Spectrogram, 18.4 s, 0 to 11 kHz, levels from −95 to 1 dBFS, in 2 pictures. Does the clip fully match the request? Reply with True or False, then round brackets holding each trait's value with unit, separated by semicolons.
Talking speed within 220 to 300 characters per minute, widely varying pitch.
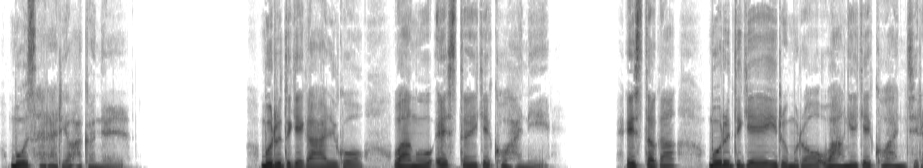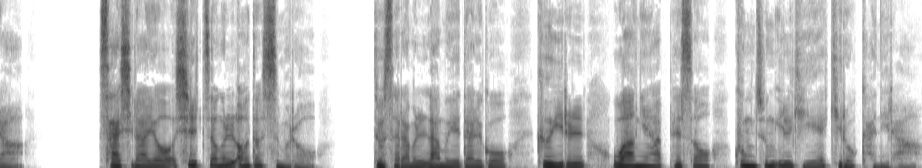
False (270 characters per minute; 3.7 semitones)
